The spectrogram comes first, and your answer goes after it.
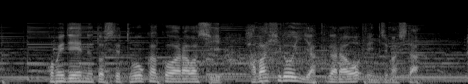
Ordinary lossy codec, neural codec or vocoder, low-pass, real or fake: none; none; 7.2 kHz; real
